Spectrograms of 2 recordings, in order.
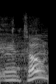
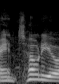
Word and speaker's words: Antonio: There's a little floater, and it's good, and that's a nice play that time by Antone Hicks. Or Antonio, I guess would be the right way to pronounce that, and that's the end of the quarter.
